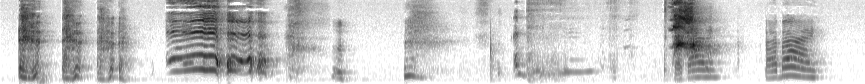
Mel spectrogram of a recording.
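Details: Nine-and-a-half-month-old infant boy mimics coughing as a new trick: quick run of short, dry cough-like bursts mixed with voiced babbling and laughter: voluntary cough.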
